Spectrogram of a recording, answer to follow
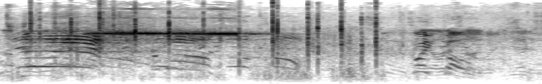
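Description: Men shouting loudly on a football pitch: long drawn-out wordless yells through the first two seconds, a few sharp knocks after them, and a shorter shout a little past three seconds.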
